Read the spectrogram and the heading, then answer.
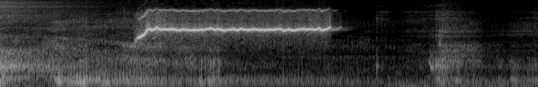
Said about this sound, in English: If I blow the whistle from time to time, they just sit there and don't attack the door.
